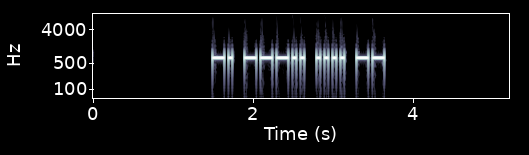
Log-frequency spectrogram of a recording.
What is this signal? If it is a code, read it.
Morse code, heard as a keyed tone, about 26 wpm, 700 Hz. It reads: N8HM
